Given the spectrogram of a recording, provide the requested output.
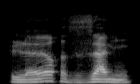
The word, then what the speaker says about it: leurs amis: And because there's a S, it makes a little liaison, the little connection with the first vowel from ami. Leurs amis. Leurs amis. So to pronounce it good, you just pretend that ami starts with a Z in your head.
